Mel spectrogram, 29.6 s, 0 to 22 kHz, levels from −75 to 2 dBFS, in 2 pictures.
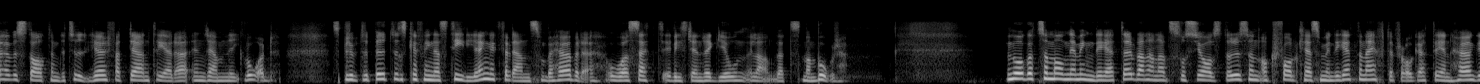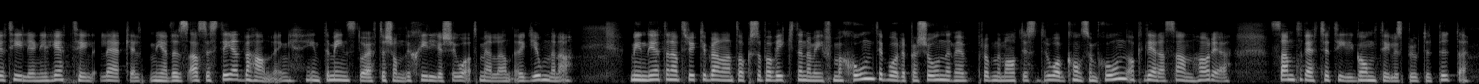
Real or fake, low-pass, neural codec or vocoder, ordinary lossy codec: fake; none; codec, 16 kHz, 0.8 kbps, ZipCodec; none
